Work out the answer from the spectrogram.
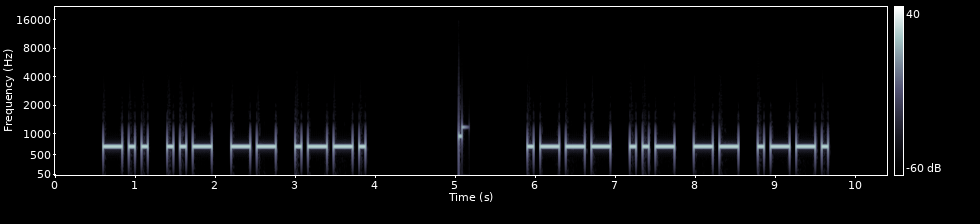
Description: Morse code, heard as a keyed tone, about 15 wpm, 700 Hz. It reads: DUMP JUMP
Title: Sentences from Top 1300 Words - New Word Drill Alt - 15wpm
